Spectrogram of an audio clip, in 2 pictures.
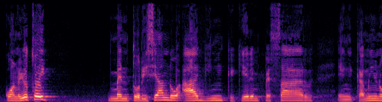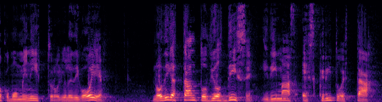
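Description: Animated high-voiced male preacher. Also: moderate pace. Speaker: pastor. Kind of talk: sermon.

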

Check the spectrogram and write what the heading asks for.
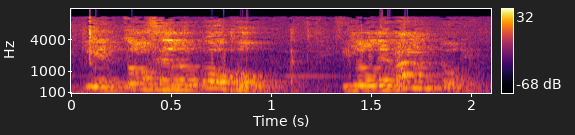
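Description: A pastor preaching a sermon in church, earnest and turning lively when he tells a story, with English words dropped in. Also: high voice, brisk, far from the mic. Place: church sanctuary. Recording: echoey church hall, voice from afar, music under it.

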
